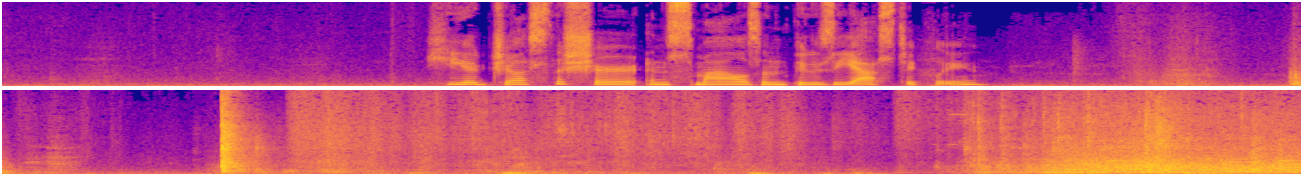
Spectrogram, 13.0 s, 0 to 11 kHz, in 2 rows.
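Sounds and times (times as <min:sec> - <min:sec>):
speech: 0:02.2 - 0:05.0
garage door opening: 0:11.0 - 0:12.9.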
